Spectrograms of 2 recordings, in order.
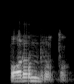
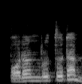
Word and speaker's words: পরমব্রত: যেমন ধরো আজকে যদি আমি বলি পরমব্রত, পরমব্রতটা বাংলায় আমরা পরমব্রত বলি, হিন্দিতে বললে কি বলবো? পরমব্রতা।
